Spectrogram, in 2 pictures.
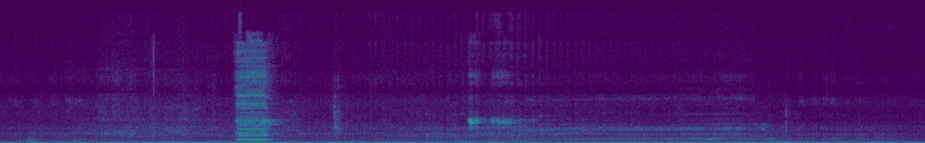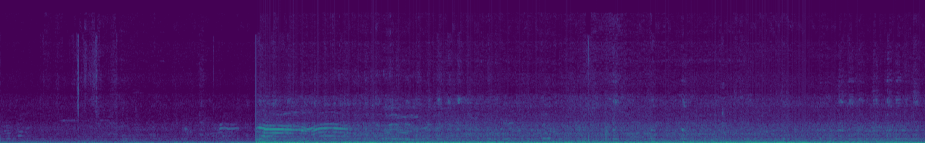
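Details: Maruti Suzuki Eeco being tested for misfiring and backfiring: it isn't backfiring now, but it misses heavily and shakes with rough, uneven low rumble. It stalls over bumps. Plug or coil suspected.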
